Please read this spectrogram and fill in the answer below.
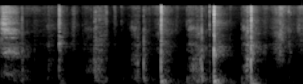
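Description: Tape being picked at and peeled off a paper mystery card pack: a scatter of short crackles and ticks as it resists opening.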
